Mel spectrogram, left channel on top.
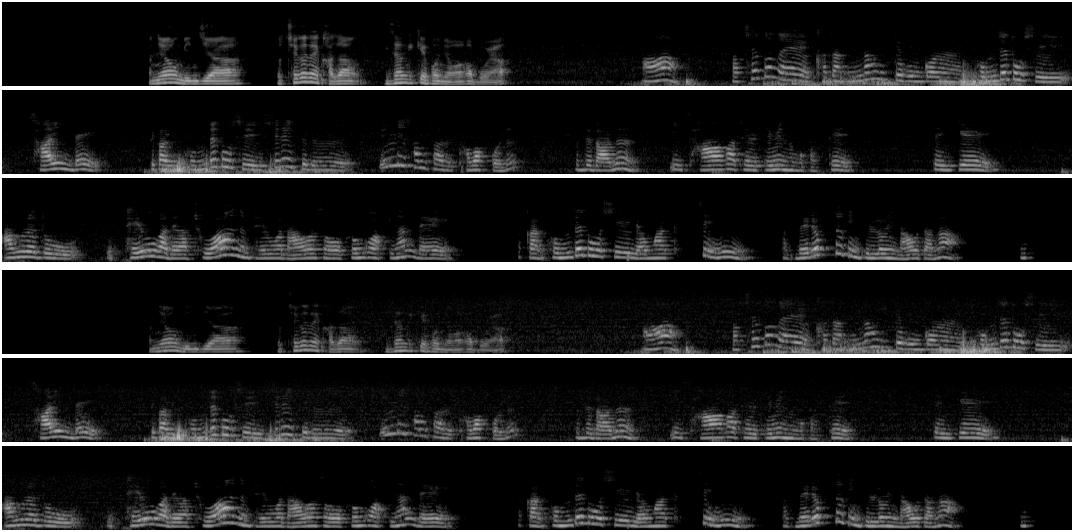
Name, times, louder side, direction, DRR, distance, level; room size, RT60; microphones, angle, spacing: voice 1, 1.5-2.4 2.9-5.1, left 7 dB, 85° left, 0.3 m, -33 dB
sound 1, 3.5-22.9, right 2 dB, 65° right, 0.7 m, -40 dB
voice 2, 6.4-6.8 7.3-10.7 11.0-11.7 12.2-14.2 14.5-15.9 16.4-17.1 17.4-19.2 20.0-20.7 21.4-22.2 22.6-25.9 26.6-28.1 28.4-28.9 29.2-31.0 31.6-31.7, equal, 15° left, 0.4 m, -34 dB
6.0 x 2.2 x 3.0 m
head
